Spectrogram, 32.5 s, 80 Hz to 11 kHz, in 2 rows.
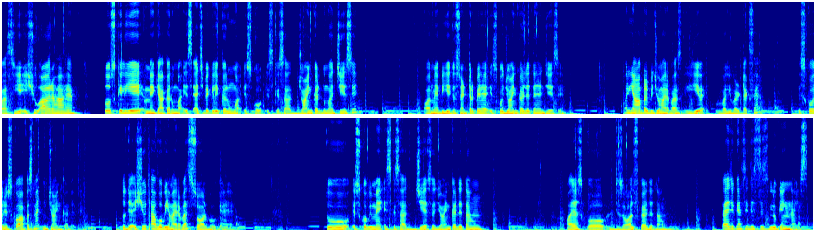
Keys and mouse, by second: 1.1 1, 6.0 j, 7.1 middle click, 8.3 ctrl+z, 8.6-9.7 drag, 10.2 shift+click, 10.6 j, 10.9 middle click, 12.0 middle click, 12.5 middle click, 15.0 click, 15.8 shift+click, 16.5 shift+click, 17.0 j, 17.5 middle click, 17.9 Tab, 18.1 click, 18.3-19.1 middle drag, 19.6 middle click, 21.0 middle click, 23.8 shift+click, 24.8 j, 26.8 2, 28.0 ctrl+x, 28.6 Tab, 29.4 middle drag, 29.9 middle drag, 30.4 click, 30.6-31.7 middle drag.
